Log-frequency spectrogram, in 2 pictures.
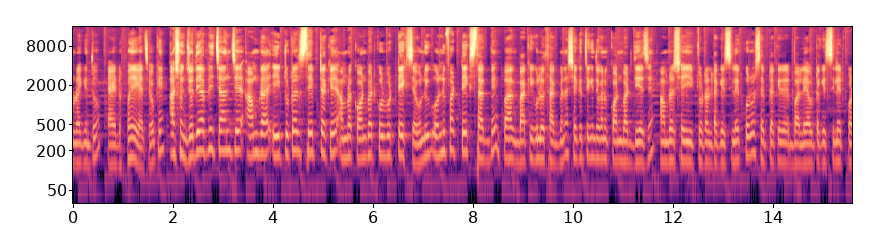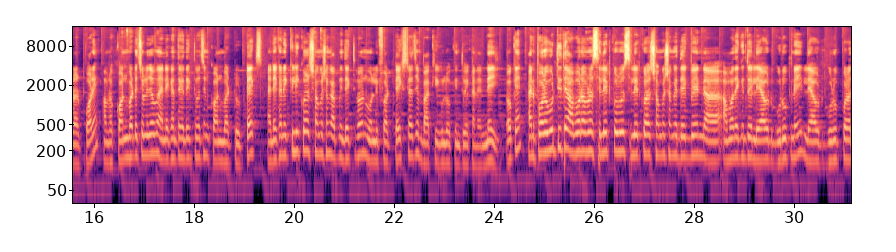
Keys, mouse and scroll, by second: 16.9-17.9 drag, 20.7-21.7 drag, 26.2 click.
